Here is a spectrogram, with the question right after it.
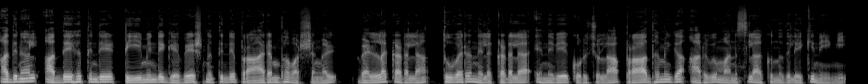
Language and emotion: Malayalam, neutral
